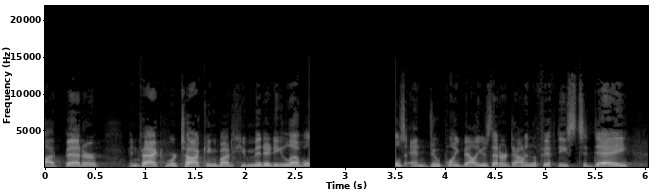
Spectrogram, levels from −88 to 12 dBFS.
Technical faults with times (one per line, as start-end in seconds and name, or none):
2.64-3.51 playback stall
3.51-5.23 time-compressed catch-up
